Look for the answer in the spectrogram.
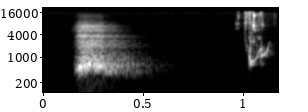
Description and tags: fishingreel throw
The sound of a fishing reel being cast out and then a bobble hitting the water.
Fishing, reel, throw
